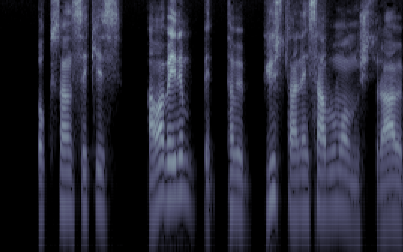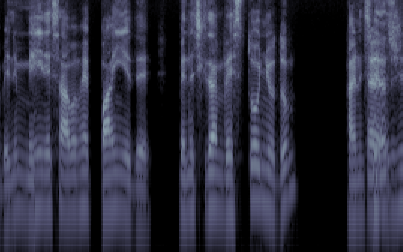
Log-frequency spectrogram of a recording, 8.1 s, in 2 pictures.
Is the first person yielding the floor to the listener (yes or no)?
no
